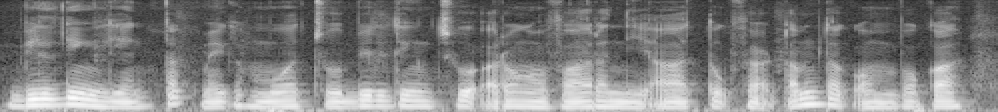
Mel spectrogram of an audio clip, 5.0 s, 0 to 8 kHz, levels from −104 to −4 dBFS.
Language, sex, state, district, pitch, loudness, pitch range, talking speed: Mizo, male, Mizoram, Aizawl, 95 Hz, -15 LUFS, 90-105 Hz, 265 wpm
